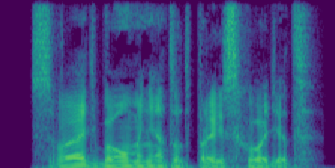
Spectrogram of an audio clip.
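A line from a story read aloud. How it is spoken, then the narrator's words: Through gritted teeth. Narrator (Russian): процедил Роман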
